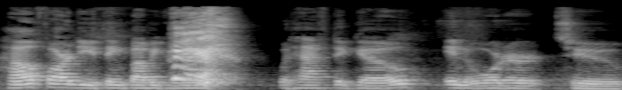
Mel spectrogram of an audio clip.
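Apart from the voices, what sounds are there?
sneeze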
